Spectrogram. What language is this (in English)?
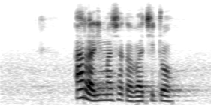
Venda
